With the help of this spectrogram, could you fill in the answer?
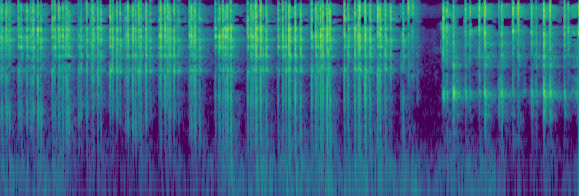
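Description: Long yellow nails tap quickly on a clear, cylindrical, hollow VOSS glass bottle with a metal cap, held in the hands and apparently empty or nearly so. The result is a rapid, uneven run of bright, clicky glass taps with almost no ring, pausing briefly near the three-second mark. After the pause, the taps carry a faint mid-range tone.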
